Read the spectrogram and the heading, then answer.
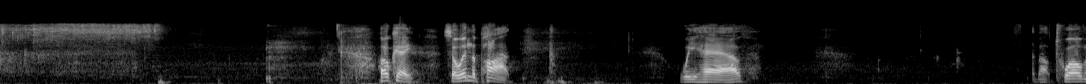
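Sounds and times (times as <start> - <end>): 
tap water running over hands being rinsed: 0.0 - 1.8
speech: 3.8 - 5.2, 6.8 - 7.5, 10.4 - 10.8.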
